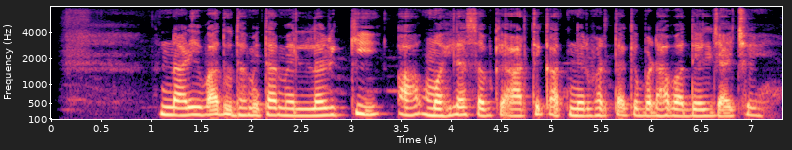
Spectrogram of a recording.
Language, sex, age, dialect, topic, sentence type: Magahi, male, 25-30, Western, banking, statement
